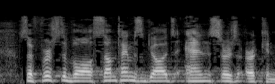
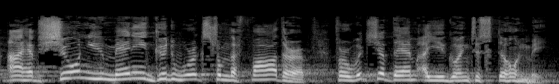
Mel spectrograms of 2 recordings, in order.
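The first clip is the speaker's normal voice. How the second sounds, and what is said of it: Sarcastic Scottish or British accent. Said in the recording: “Jesus answered them with great sarcasm ... when he's sarcastic, I'm sure he speaks in a Scottish or a British accent”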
